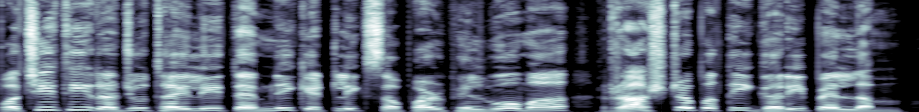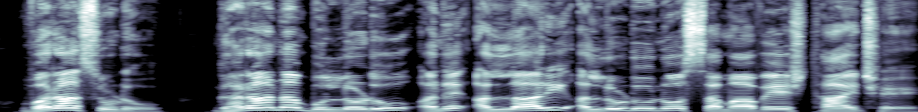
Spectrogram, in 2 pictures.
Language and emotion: Gujarati, neutral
